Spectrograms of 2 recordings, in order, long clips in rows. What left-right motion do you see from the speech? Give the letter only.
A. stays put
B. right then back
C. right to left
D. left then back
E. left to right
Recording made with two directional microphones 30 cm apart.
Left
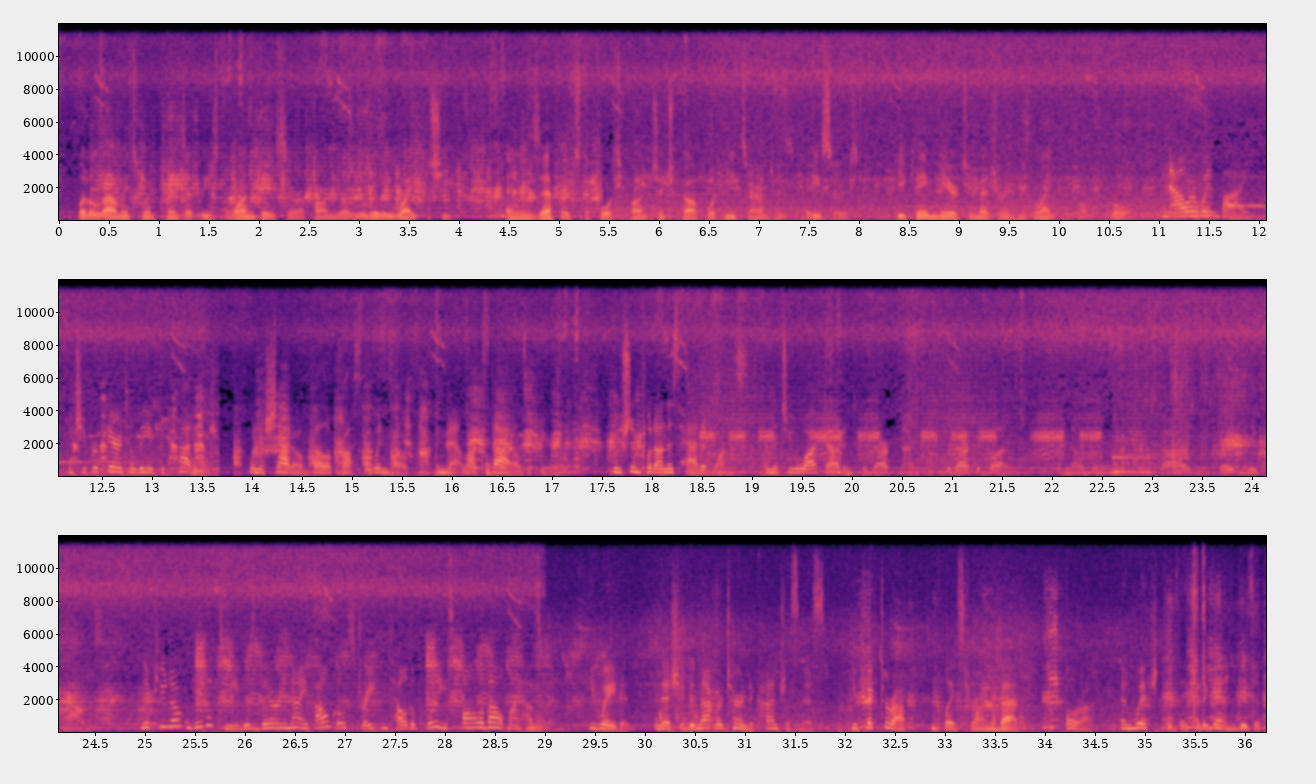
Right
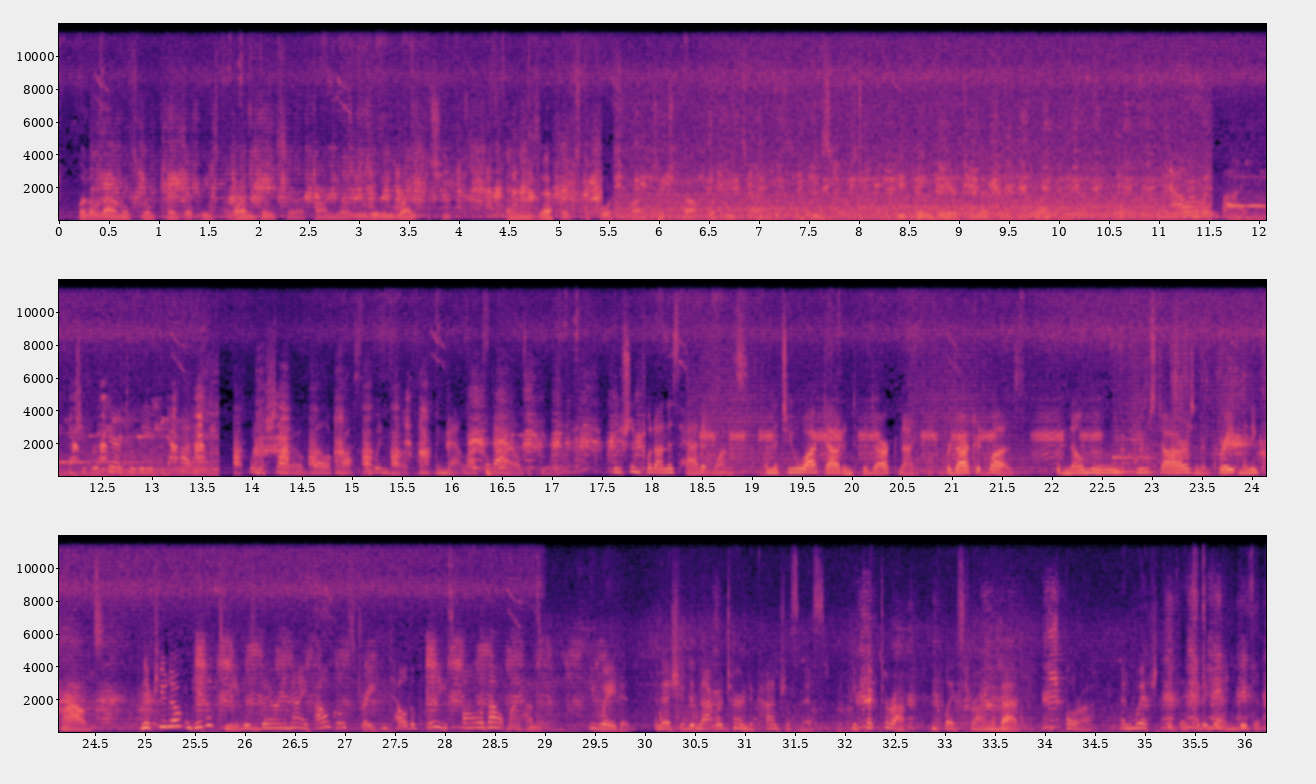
B.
